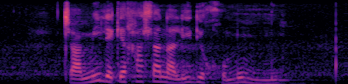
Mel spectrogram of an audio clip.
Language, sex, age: Northern Sotho, male, 22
